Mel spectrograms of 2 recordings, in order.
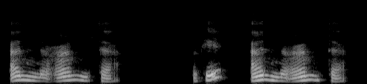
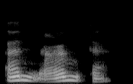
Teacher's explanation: here the noon sakin is followed immediately by the letter ain. So what I do, I make the sound of the noon very clear. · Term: idhar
